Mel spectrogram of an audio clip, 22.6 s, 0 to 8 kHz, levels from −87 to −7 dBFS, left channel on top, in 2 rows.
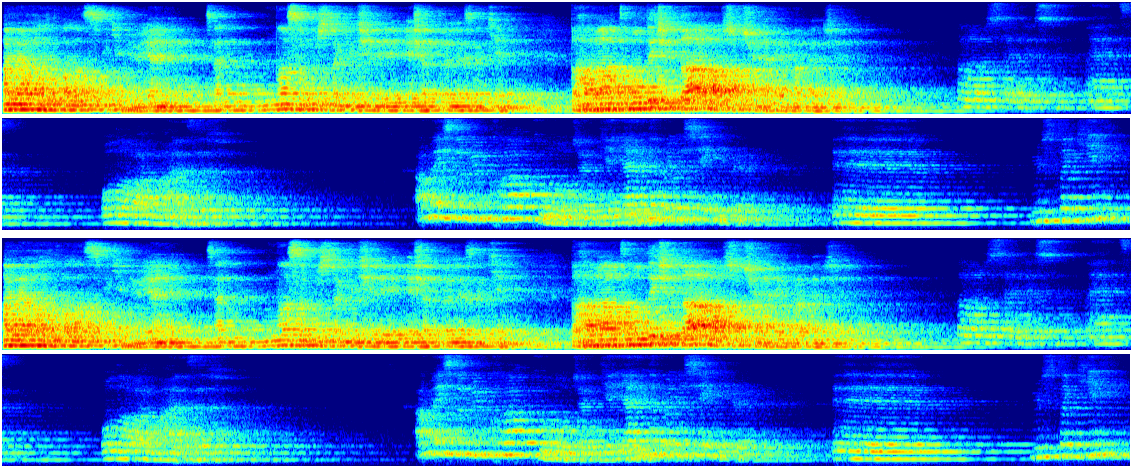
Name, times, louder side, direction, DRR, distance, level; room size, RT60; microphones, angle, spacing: voice 1, 0.0-1.7 2.0-5.0 5.7-8.4, equal, 30° left, -8 dB, 0.5 m, -20 dB
voice 2, 9.5-10.5 10.8-11.1 12.3-13.5 15.4-18.8 19.6-20.5 21.6-22.4, equal, 5° left, -14 dB, 1.0 m, -35 dB
2.8 x 2.6 x 2.6 m, 2.7 s
head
